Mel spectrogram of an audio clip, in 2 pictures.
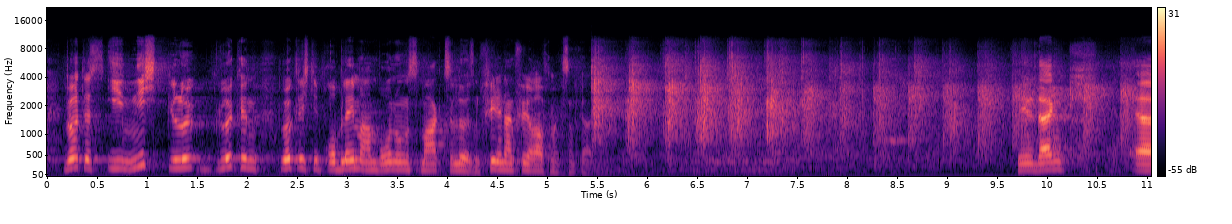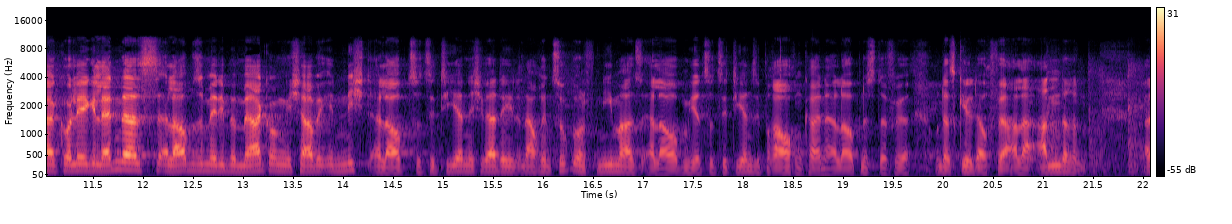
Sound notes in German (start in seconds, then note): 5.4 Beifall bei der FDP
